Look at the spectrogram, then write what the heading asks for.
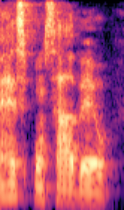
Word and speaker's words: responsável: E olha só, responsável. Não é responsável, responsável. Tem esse pico, né, no ar. Responsável.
